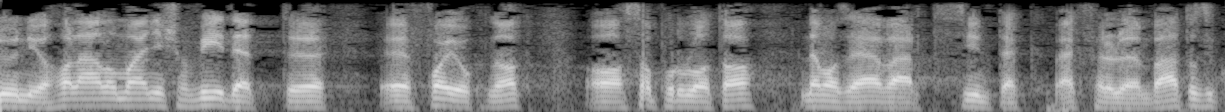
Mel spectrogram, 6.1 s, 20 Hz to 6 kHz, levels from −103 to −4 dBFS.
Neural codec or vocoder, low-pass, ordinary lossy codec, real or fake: none; 5.4 kHz; none; real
